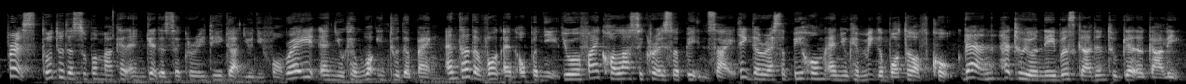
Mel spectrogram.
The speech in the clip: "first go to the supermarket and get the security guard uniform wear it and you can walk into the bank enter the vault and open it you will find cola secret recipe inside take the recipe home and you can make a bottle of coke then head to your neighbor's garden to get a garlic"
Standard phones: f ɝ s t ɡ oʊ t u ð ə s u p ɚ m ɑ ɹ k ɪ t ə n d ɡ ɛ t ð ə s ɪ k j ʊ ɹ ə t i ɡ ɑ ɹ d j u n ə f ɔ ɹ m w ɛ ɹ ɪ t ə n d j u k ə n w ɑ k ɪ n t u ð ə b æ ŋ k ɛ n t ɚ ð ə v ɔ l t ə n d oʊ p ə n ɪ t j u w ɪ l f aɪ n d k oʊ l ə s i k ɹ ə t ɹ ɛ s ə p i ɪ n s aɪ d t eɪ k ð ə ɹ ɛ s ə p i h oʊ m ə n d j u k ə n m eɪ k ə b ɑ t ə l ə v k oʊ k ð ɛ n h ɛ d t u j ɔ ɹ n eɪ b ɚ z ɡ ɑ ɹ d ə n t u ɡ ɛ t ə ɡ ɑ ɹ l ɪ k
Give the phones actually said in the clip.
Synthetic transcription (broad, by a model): f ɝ s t ɡ oʊ t u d ə s u p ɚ m ɑ k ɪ t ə n ɡ ɛ t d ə s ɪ k j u ɹ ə t i ɡ ɑ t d j u n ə f ɔ m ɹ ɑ ɪ t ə n j u k ə n w ɑ k ɪ n t u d ə b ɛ ŋ k ɛ n t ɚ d ə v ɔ t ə n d oʊ p ə n ɪ t j u w ɪ l f aɪ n k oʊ l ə s i k ɹ ə t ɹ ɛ s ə p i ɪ n s aɪ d t eɪ k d ə ɹ ɛ s ə p i h oʊ m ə n j u k ə n m eɪ k ə b ɑ t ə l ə f k oʊ k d ɛ n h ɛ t t u j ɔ n eɪ b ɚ s ɡ ɑ d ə n t u ɡ ɛ t ə ɡ ɑ l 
